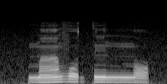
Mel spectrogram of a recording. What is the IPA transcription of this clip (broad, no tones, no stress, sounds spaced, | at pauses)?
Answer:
m ã v o d t ĩ nː ɔ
